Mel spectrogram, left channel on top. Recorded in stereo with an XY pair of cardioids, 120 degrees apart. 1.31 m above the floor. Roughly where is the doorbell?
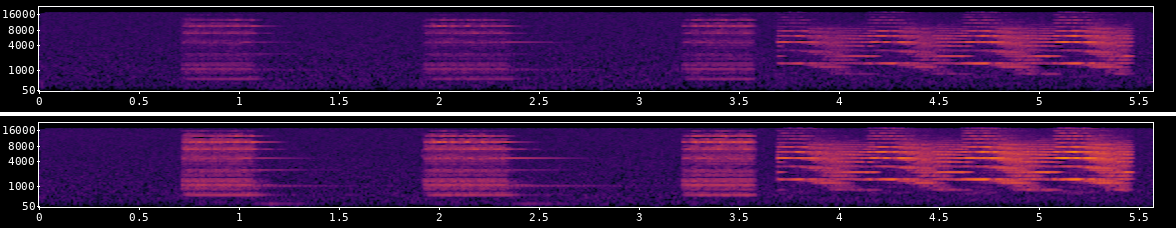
Ahead right.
